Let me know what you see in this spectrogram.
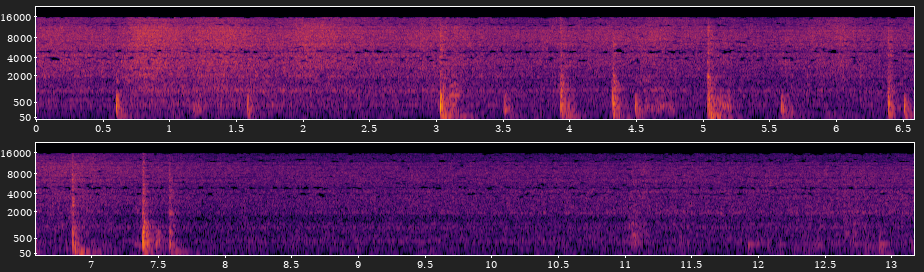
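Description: Chopped tomatoes sizzling in hot oil in a metal kadai, with a steel ladle knocking and scraping against the pan as they are stirred through the first half. The stirring stops about eight seconds in, and the sizzle settles to a quieter steady hiss.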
